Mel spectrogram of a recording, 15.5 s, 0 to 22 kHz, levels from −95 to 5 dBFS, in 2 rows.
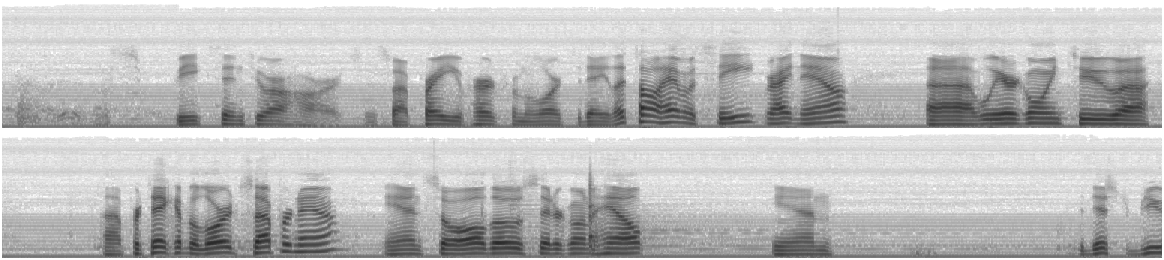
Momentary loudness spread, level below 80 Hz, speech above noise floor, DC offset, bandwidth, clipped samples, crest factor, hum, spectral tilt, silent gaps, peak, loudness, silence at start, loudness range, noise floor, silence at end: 18 LU; -42 dBFS; 22 dB; under 0.1%; 18 kHz; under 0.1%; 20 dB; none; -8 dB/octave; none; -2 dBFS; -22 LUFS; 0 s; 8 LU; -43 dBFS; 0 s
